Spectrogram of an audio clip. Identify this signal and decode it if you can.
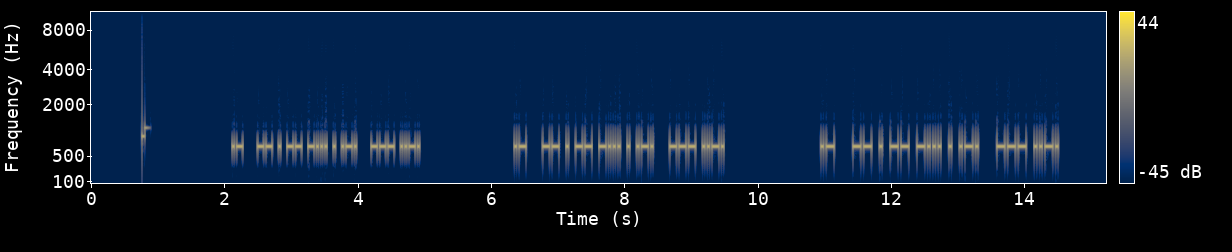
Morse code, heard as a keyed tone, about 32 wpm, 700 Hz. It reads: A MEMBER OF A MEMBER OF A MEMBER OF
